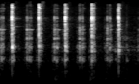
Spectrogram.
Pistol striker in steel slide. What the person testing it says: shake it. You'll hear the rattling. That's what you want to hear.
